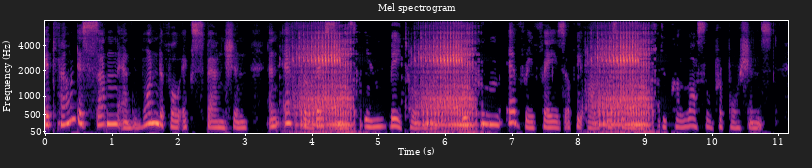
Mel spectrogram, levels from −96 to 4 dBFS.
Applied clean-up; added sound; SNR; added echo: classical method spectral subtraction.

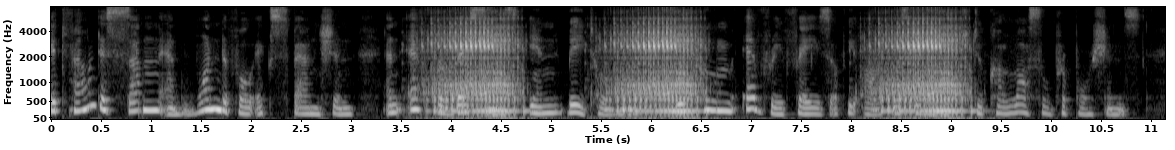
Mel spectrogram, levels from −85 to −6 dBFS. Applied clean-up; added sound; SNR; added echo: none; Mechanisms; -4 dB; none.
